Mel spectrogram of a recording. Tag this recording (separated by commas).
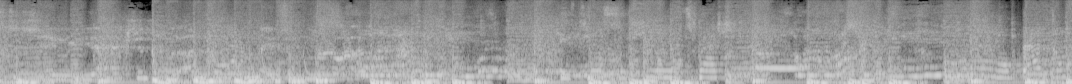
Music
